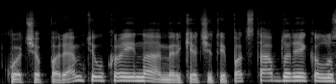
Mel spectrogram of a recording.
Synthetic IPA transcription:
kuɔt͡ʃʲɛpɐɾʲɛmʲt̪ʲɪʊkɾɐinɐɐmʲɛɾʲɪkʲiɛt͡ʃʲɛɪt̪ɐɪpɐt̪st̪æːb̚d̪oːɾʲɛɪkɐlˠʊs

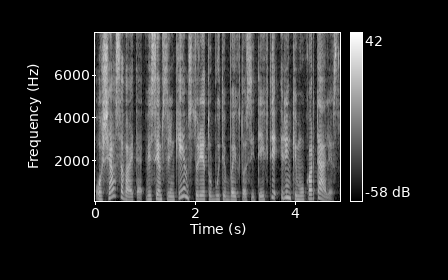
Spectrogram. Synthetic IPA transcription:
oːʃʲæːsɐʋɐˑɪt̪ʲæ̰ːʋʲɪsʲiɛmsɾʲɪŋʲkʲeːjɛmst̪ʊɾʲeːt̪uːbuːt̪ʲɪbɐɪkt̪oːsiːt̪ʲɛɪkt̪ʲɪɾʲɪŋʲkʲɪmuːkoːɾʲt̪ʲæːlʲḛːs

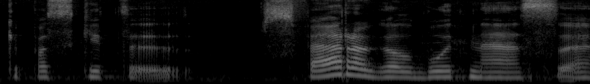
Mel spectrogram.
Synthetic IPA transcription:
kʲɪppɐsɐ̥kʲiːt̪ | sʲfʲæːɾɐɡɐlˠbuːt̪nʲɛs

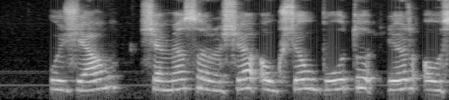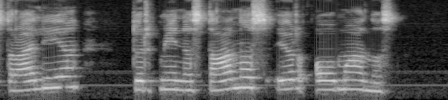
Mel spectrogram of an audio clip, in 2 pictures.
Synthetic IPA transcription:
ʊʒʲɛʊ | ʃʲɛmʲɛsɐɾɐʃʲɛʔɒʊkʃʲt͡ʃʲɛʊbuːt̪ʊɪɾɒʊst̪ɾɑːlʲɪjɛ | t̪ʊɾʲkʲmʲɛnʲɪst̪ɑːnɐsɪɾomɑːnɐs

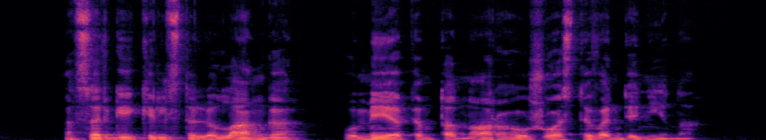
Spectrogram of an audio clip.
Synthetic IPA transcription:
ɐt̪sɐɾʲɡʲɛɪkʲɪlʲsʲt̪ʲɛlʲʊlˠɐŋɡɐ | ʊmʲeːjoːpʲɪmt̪ɐnɔːɾɐʊʒuɔsʲt̪ʲɪʋɐnʲd̪ʲɛnʲiːnɐ

